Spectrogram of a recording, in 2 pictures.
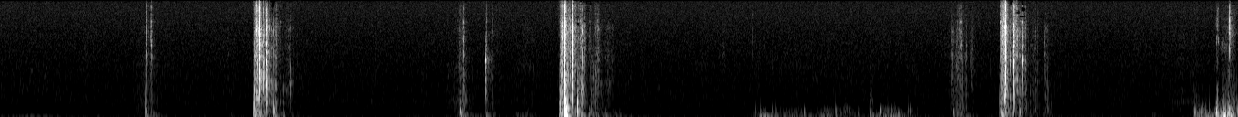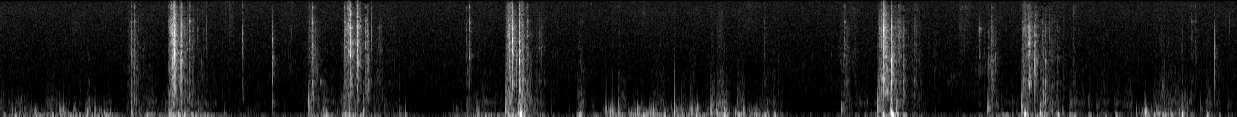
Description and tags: droping on chair
chair, falling, furniture, onto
